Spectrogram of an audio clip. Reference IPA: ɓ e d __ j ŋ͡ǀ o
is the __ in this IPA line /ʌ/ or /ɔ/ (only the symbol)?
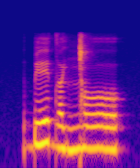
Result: ʌ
